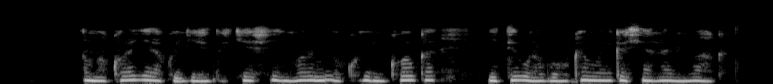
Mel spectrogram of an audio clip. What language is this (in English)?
Kinyarwanda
